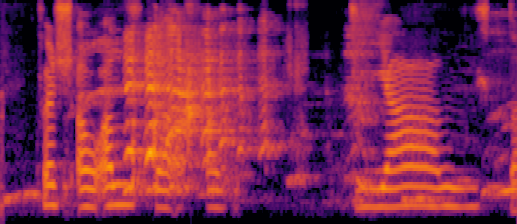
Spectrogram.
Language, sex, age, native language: Icelandic, male, 8, Icelandic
